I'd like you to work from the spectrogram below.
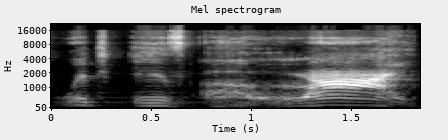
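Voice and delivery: LIE stretched out long and loud; slow build to a loud, drawn-out "lie"; emphatic debunk. Real, not acted. Calling out a scam's false promise, emphatic.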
